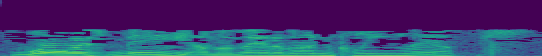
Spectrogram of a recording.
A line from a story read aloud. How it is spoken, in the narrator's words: men have cried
